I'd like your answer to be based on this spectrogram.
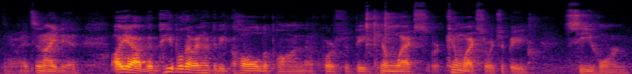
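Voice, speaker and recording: Male, deep register, casual solo commentator who meanders and doubles back, faint noise behind him. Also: fast talker. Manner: rambling, hesitant, circles back and repeats himself. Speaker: YouTube show host and amateur writer. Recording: steady background room noise.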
